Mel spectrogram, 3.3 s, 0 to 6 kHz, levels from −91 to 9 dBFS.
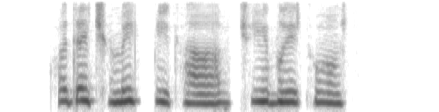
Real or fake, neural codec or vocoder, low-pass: fake; codec, 24 kHz, 1.5 kbps, HILCodec; 5.4 kHz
